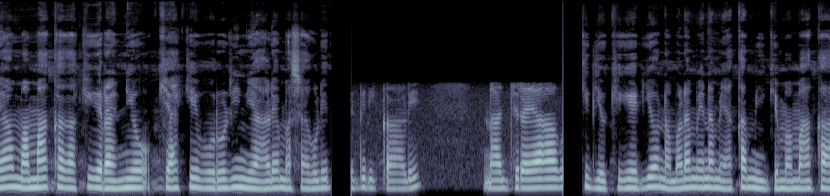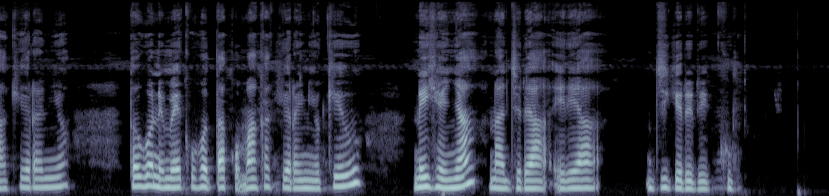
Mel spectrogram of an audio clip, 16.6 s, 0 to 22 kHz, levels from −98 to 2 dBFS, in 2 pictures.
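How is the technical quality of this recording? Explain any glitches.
The recording has one clear glitch. From 3.32 to 5.83 s, right after "kĩa kĩbũrũri nĩ arĩa", the input likely switched to a poorer device, such as a second microphone or a headset in call mode. That device passes nothing above 3.8 kHz, so the speech turns dull and boxy. A gap of about 0.2 s marks the switch, and a faint new background noise sits well under the speech while the level stays roughly the same. Full clarity returns before "kĩgerio na marĩa mena".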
